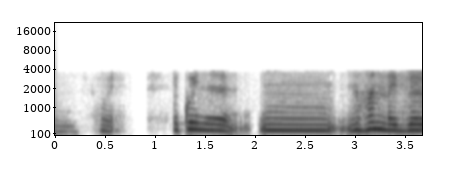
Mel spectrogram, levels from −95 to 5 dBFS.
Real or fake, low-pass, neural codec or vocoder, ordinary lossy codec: real; 3.6 kHz; none; AAC, 16 kbps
